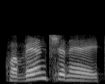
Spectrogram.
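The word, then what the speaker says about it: Quvenzhané: Kwevenzani, thank you.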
